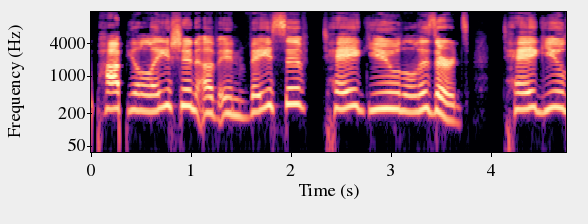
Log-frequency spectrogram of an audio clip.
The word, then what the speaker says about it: tegu: Tegus lizards is what I said. It's spelled t e g u.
